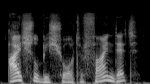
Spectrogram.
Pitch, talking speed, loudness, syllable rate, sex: 135 Hz, 280 wpm, -22 LUFS, 5.4 syllables/s, male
